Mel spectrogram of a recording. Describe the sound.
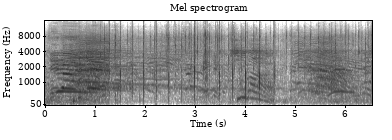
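A crowd claps and cheers, with sharp individual claps ringing out at a steady rhythm over a dense layer of shouting and whooping voices that swells at the start and end.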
